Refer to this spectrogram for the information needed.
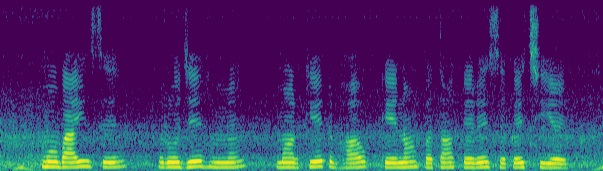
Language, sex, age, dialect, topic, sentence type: Maithili, female, 31-35, Angika, agriculture, question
